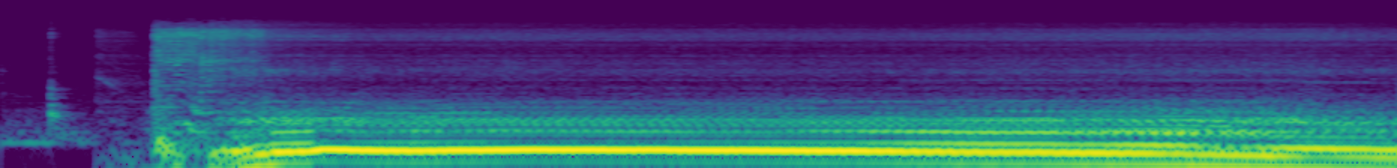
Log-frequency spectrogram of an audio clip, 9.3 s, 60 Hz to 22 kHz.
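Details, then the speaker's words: V6 ("should've had a V8") just after custom valve covers with modified rocker adapters were bolted on: cranks, catches and settles into a smooth, even idle with no valve or rocker chatter; only a slight exhaust-leak tick noted. "nope everything sounds really good"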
